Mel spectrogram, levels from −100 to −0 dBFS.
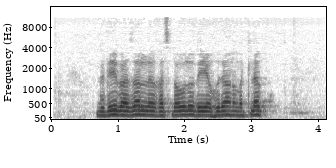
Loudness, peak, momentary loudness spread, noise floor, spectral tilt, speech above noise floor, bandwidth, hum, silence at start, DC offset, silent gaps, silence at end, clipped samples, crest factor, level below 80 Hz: -22 LUFS; -8 dBFS; 6 LU; -64 dBFS; -10 dB/octave; 43 dB; 11.5 kHz; none; 0.7 s; under 0.1%; none; 0.85 s; under 0.1%; 14 dB; -60 dBFS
